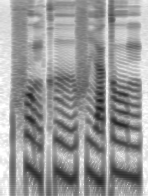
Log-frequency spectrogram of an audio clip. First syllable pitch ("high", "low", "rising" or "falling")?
low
